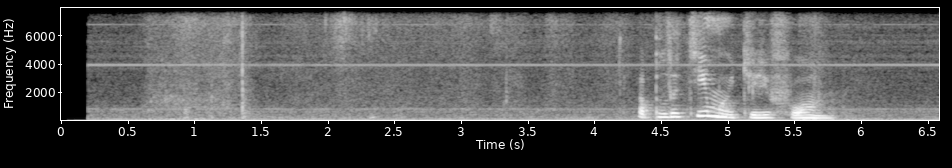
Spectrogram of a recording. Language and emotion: Russian, sad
